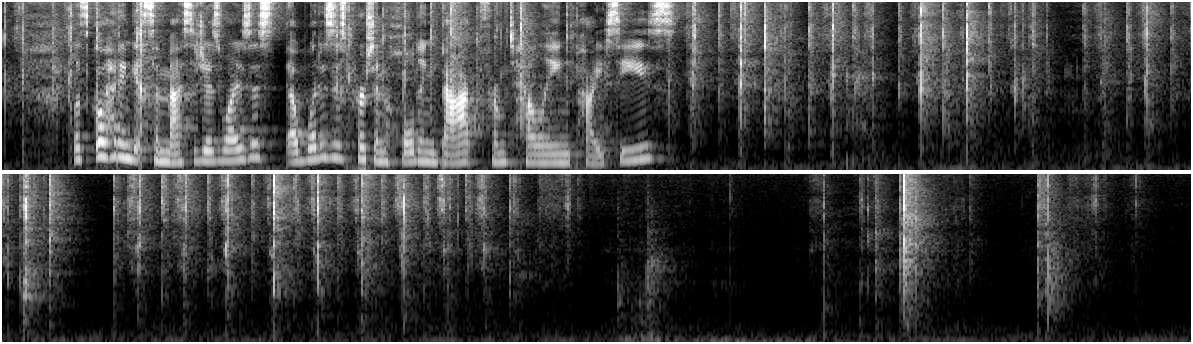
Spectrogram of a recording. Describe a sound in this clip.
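Playing cards flick and slap together as they are shuffled by hand.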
